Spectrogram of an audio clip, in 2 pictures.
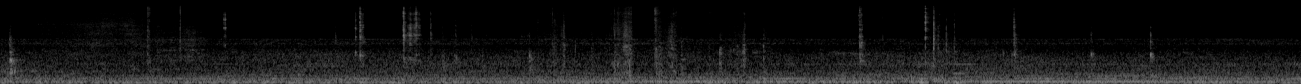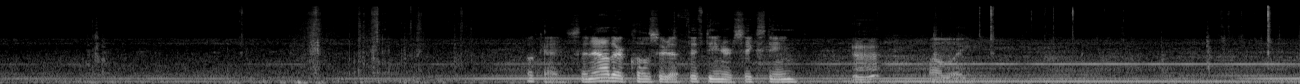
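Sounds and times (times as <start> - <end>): low hum: 0.0 - 26.0.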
